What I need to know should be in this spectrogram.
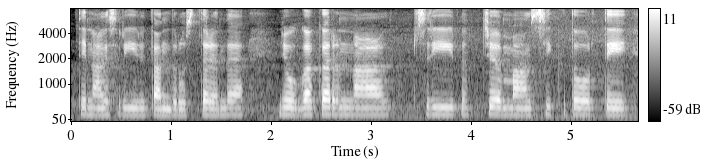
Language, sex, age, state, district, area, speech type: Punjabi, female, 60+, Punjab, Barnala, rural, spontaneous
